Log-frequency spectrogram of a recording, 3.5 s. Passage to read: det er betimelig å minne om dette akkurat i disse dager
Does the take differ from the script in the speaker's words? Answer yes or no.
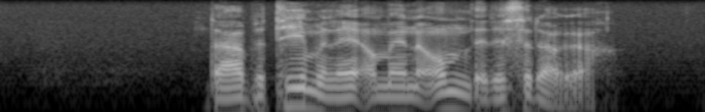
yes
